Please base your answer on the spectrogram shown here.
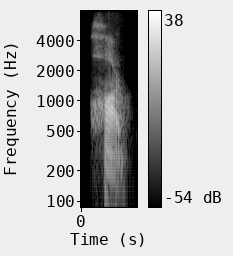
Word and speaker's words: heart: the first one it should um should be pronounced H and the second heart I hope you guys notice the difference so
